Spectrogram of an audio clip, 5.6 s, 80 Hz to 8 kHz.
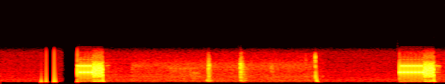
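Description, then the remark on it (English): Radio dispatch paging tones calling for manpower for an engine, unit Brush 21: two loud, steady tone bursts about four seconds apart, separated by faint radio static with a few sharp clicks, and no one speaking. “You can do one more set of tones for manpower for the engine.”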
